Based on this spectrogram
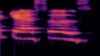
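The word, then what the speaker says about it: castles: Yes guys, इसकी जो सही प्रोनाउंसिएशन है वो है कैसल्स।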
